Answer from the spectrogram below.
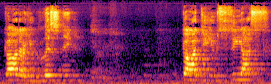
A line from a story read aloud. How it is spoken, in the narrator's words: The tears they cried out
